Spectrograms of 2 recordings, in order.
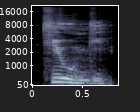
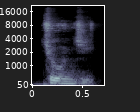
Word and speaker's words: kyungi: word or rather the right way should be kyungi kyung and not chonji some people even go to an extent of even replacing the key with chu so that um the way they would pronounce it is singular chonji and then plural yunji which is not the case it should be kyungi and yoongi going ahead is that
